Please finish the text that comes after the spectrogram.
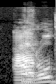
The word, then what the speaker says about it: Harold: never corrected me, but the way I've been pronouncing it is kind of like how a cochnney guy would pronounce the name Harold. Arold. There's no H at the start.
